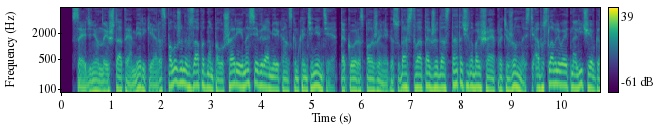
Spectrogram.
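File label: Russian Russia male narrative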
